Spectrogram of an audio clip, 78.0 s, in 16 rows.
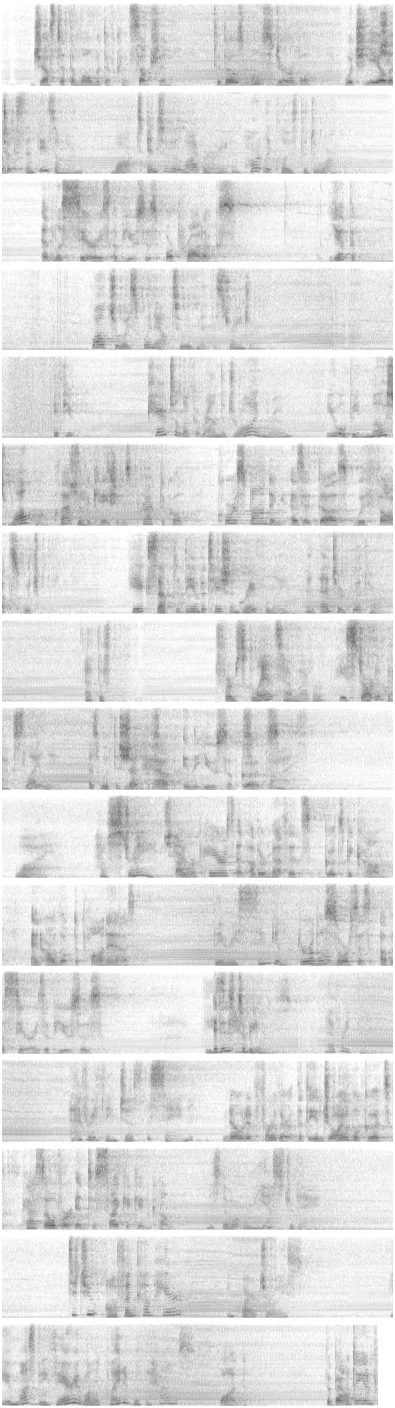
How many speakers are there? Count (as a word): two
